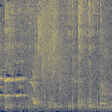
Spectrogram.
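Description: A toddler's high-pitched squeal that drops away under a second in, followed by light taps and shuffling on the wooden floor as he crawls.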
